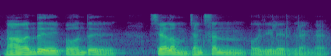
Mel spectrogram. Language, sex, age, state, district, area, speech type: Tamil, male, 60+, Tamil Nadu, Salem, rural, spontaneous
